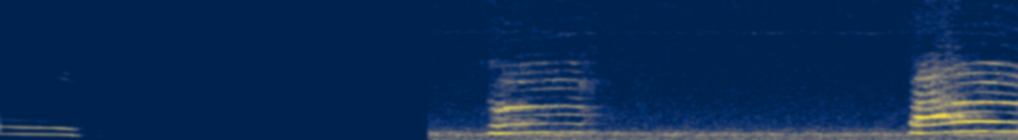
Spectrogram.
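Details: Domestic cat giving two drawn-out meows, the second louder and slightly rising, over a steady low indoor hum, after a brief falling tone and a pause of silence.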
